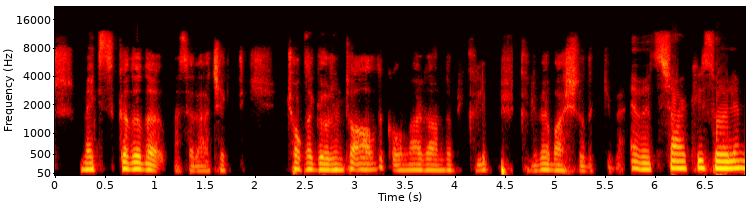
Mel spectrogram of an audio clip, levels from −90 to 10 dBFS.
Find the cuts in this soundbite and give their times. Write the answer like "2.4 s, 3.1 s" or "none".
2.5 s, 4.6 s, 5.7 s

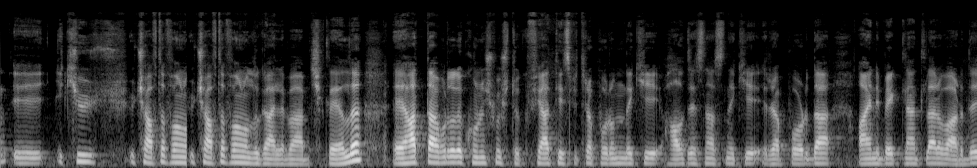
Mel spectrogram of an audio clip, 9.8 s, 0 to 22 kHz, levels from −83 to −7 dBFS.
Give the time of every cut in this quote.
1.9 s, 3.1 s, 6.9 s

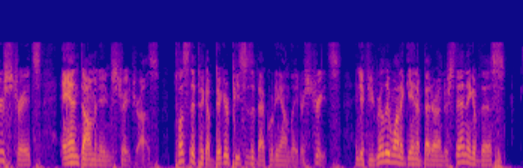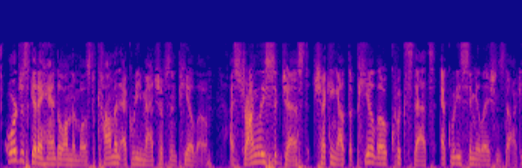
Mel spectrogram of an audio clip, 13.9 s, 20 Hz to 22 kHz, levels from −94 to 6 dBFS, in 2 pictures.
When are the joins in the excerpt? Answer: 2.2 s, 4.6 s, 9.9 s

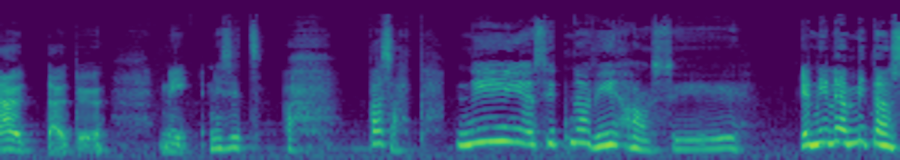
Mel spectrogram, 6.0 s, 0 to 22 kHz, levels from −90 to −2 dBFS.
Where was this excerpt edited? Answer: 1.8 s, 2.9 s, 3.9 s

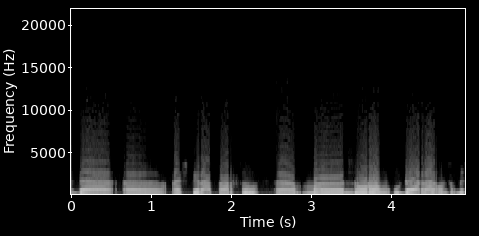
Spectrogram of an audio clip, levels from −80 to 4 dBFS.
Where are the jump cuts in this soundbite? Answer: 2.1 s, 2.4 s

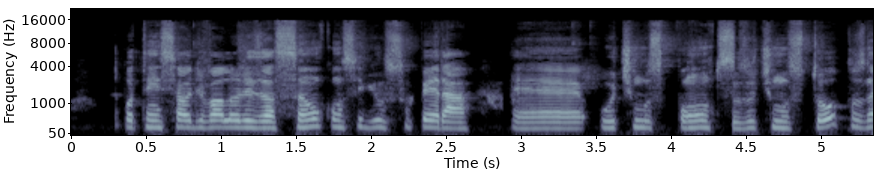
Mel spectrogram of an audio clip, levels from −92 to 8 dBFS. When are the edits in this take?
2.9 s, 4.4 s

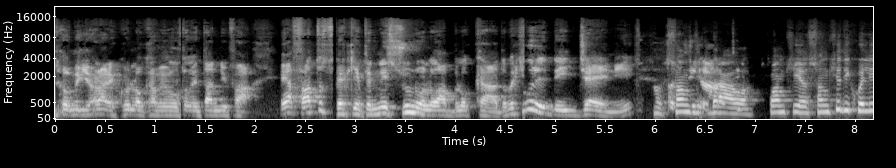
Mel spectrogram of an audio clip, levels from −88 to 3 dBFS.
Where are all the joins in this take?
1.2 s, 2.8 s, 3.1 s, 4.7 s, 6.1 s

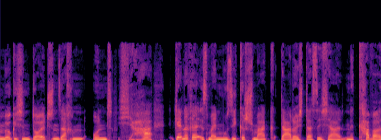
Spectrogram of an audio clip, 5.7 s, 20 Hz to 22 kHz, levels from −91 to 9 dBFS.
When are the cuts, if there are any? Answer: 1.7 s, 4.2 s

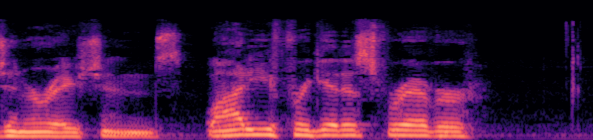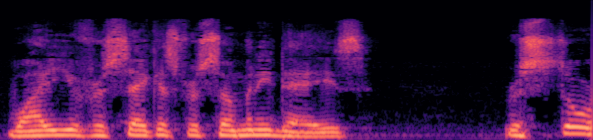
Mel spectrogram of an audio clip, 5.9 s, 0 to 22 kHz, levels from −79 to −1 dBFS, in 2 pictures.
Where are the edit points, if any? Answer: 1.0 s

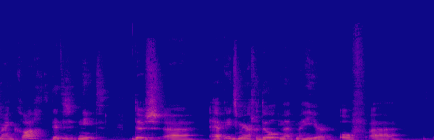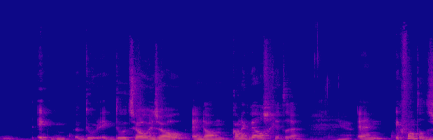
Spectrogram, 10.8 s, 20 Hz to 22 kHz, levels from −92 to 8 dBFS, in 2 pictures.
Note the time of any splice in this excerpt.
1.5 s

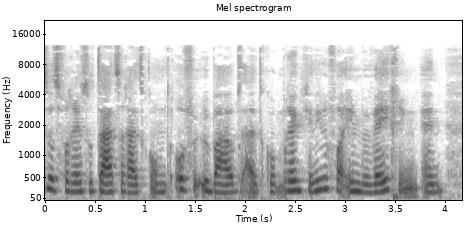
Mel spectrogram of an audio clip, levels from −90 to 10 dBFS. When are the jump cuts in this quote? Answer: 1.9 s, 2.4 s

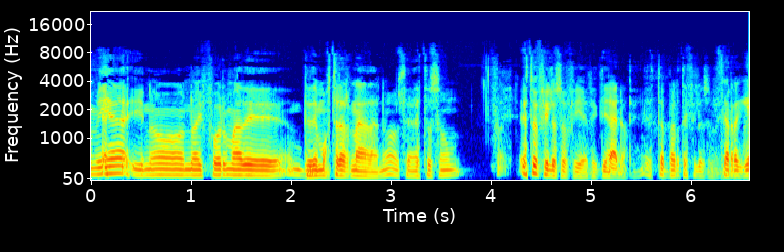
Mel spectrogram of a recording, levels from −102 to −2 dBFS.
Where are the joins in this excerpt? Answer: 4.2 s

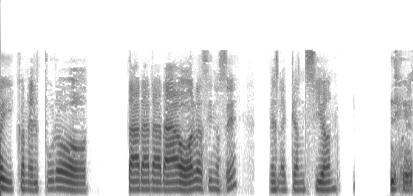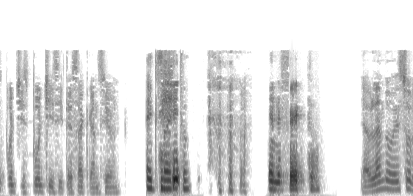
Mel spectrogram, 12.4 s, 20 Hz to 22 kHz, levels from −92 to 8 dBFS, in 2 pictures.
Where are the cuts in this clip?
4.1 s, 7.5 s

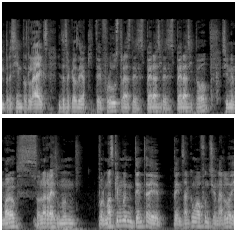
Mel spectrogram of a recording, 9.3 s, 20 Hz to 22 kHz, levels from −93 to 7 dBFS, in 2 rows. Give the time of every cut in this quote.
1.1 s, 1.6 s, 3.2 s, 4.4 s, 5.0 s, 5.7 s

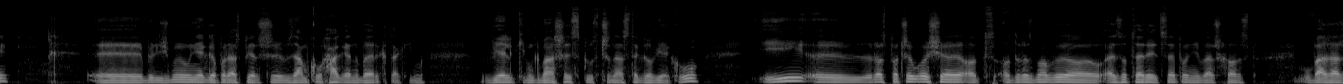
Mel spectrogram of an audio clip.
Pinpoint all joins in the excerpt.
none

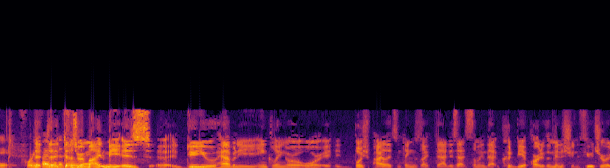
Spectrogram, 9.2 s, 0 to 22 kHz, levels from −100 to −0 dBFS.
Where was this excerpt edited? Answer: none

